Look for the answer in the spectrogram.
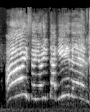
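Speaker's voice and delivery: high-pitched excited cry; excited exclamation. Acted. Girl tells governess of a find, excited cry. Child finds another beetle.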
